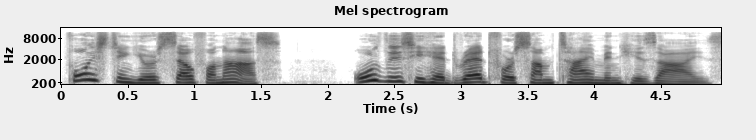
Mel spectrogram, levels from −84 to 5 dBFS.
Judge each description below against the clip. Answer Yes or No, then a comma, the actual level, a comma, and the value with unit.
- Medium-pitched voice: No, high, 200 Hz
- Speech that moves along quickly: No, average, 180 wpm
